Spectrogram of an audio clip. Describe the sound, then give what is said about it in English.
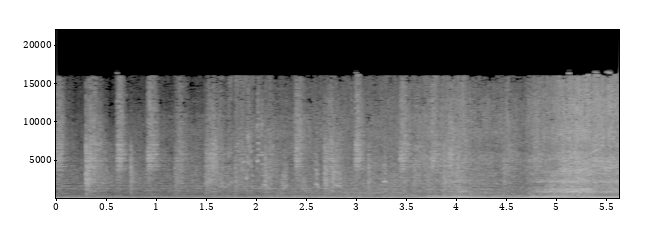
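The engines of two arriving cars rumble steadily and grow louder as they approach, then rev hard with rising, whining pitch sweeps toward the end, loud. “But we need two more cars.”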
